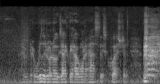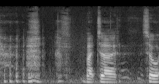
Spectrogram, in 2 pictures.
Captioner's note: laugh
